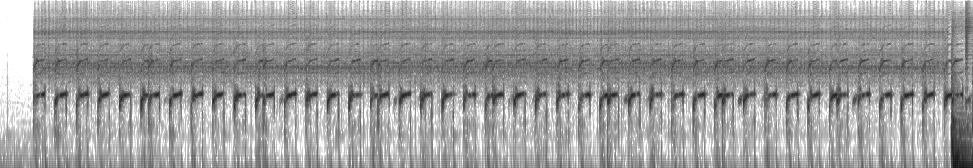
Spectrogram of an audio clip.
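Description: A sparse electronic loop in a breakbeat DJ mix: a short hooked synth chirp repeats about three times a second, with no bass or drums. It starts half a second in, after a moment of near quiet.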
